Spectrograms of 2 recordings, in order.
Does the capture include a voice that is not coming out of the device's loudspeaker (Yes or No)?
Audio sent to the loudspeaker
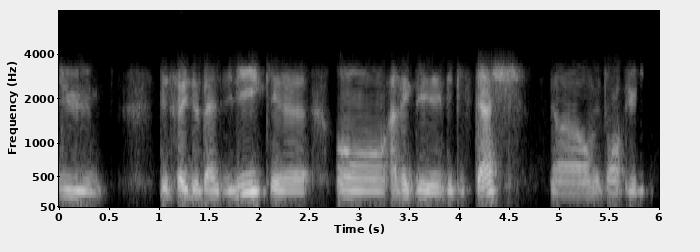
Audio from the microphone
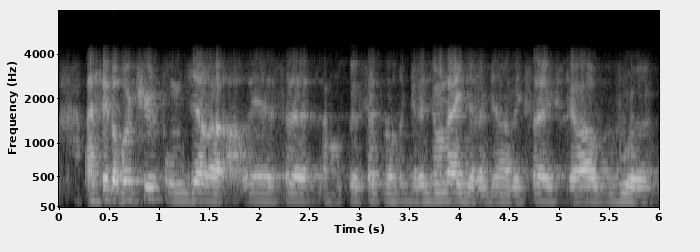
Yes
